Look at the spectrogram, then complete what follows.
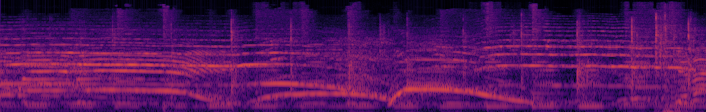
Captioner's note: cheering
